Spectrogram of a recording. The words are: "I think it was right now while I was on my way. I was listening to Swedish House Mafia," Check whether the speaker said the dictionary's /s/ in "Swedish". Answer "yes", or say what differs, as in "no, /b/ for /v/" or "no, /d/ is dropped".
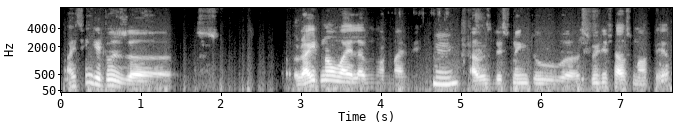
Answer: yes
